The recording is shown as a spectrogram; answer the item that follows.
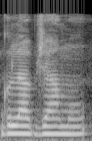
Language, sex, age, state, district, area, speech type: Telugu, female, 30-45, Andhra Pradesh, Kurnool, rural, spontaneous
